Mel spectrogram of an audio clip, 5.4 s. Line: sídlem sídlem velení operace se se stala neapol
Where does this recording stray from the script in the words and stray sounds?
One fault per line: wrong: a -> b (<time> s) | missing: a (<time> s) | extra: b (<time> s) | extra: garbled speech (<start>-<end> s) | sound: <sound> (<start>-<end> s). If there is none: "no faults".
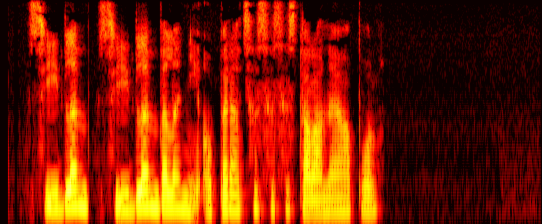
no faults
